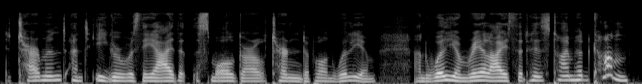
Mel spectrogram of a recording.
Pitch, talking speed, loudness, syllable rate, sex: 170 Hz, 195 wpm, -20 LUFS, 5.4 syllables/s, female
